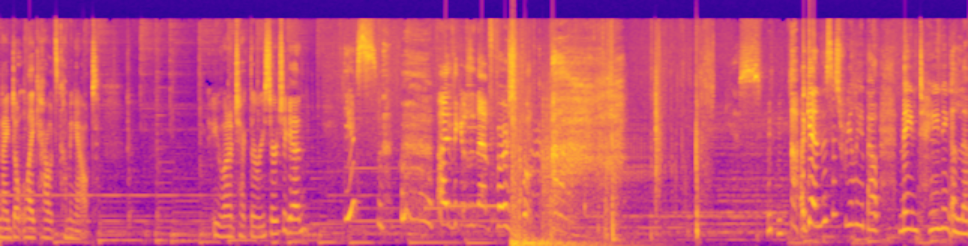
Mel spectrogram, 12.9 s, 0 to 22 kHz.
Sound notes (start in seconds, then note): 5.0 chuckles; 6.8 book slams; 8.6 mystical music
